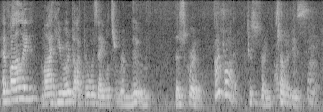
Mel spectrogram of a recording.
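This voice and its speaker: A woman pastor preaching a sermon as a personal story, animated and acting out the dialogue. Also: on the low side, moderate pace, a crowd in the background. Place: church sanctuary. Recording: echoey church from far off, faint hiss.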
